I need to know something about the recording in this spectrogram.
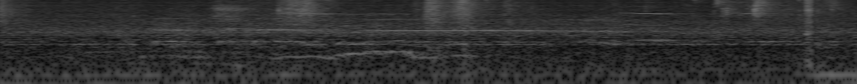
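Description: A rooster crowing, faint, about a second in: a single rising, wavering call over a low steady hum.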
